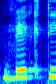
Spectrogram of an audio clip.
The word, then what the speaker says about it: ব্যক্তি: এ হিসেবে করতে হবে তাই ব্যস্ত ব্যবসা খ্যাত জ ফলা যুক্ত এই শব্দগুলির উচ্চারণ হবে এ হিসাবে এবং ব্যক্তি ব্যতীত ব্যতিক্রম এই শব্দগুলির উচ্চারণ হবে আবার এ ধ্বনি হিসাবে আজকের ভিডিওতে এরকমই আমরা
